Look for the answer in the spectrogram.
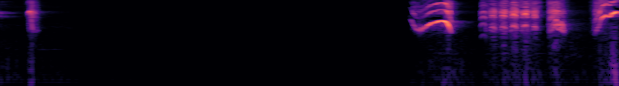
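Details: Orange-headed thrush singing in a recording meant to prompt a silent bird to sing; after a single short note and a long pause comes a quick phrase of rising whistles and dense chattering notes.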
